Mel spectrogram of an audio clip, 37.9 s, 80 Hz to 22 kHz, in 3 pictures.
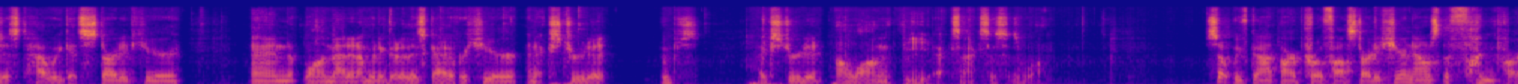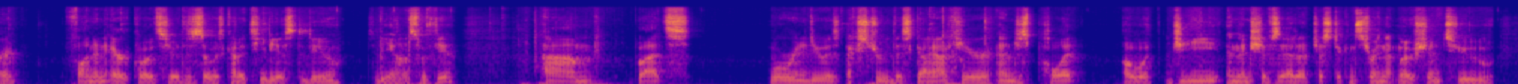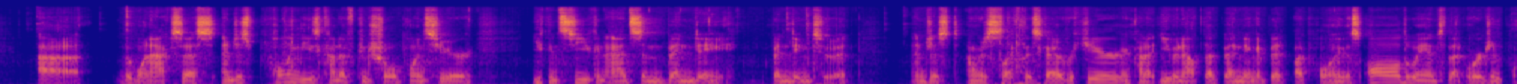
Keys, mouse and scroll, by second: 1.9-2.2 scroll down 3, 2.2 shift+middle click, 2.7-3.2 scroll up 4, 3.2 shift+middle click, 4.0 click, 4.5 e, 5.6 click, 6.2 e, 10.5 scroll down 1, 10.9 shift+middle click, 12.2-12.7 scroll up 2, 12.7 shift+middle click, 13.6 click, 14.8 click, 15.8 g, 17.1 g, 19.8 e, 20.5 g, 26.1 click, 27.5 g, 31.8-33.3 drag, 33.6 g.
